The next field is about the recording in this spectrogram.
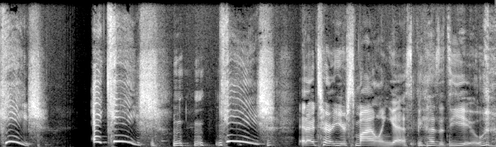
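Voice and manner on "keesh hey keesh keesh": put-on tiny child's call, very high, very slow, sing-song. Retelling how Jet calls out for the speaker; Jet's little voice. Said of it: "I'll hear this little voice".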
